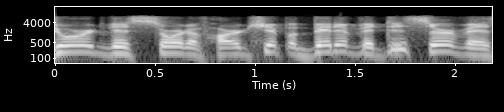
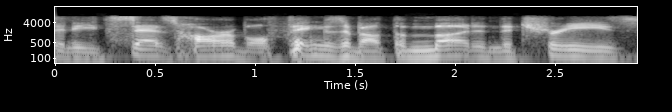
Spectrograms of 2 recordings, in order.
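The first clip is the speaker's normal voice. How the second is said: put-on veteran voice, lower and faster; 6 semitones lower than usual. Describing a Saturday Night Live sketch, the speaker imitates Tony: grizzled veteran voice. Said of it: "and he talks like this".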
